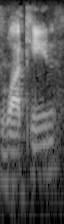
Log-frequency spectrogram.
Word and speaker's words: Joaquin: me just correct something that's joaquin oh my bad like Joaquin Phoenix sorry about that I know it's one of them weird Brazilian names he doesn't it's not pronounced anywhere near how it looks but you know that's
